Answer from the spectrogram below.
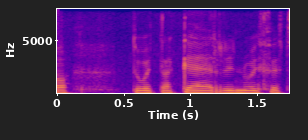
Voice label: "ger", Welsh

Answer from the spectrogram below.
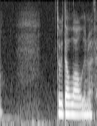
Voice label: "lol", Welsh

